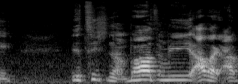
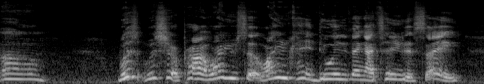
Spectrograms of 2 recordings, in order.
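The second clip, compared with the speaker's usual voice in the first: put-on bossy, domineering, demanding tone; 4 semitones higher than usual. Retelling what the woman said on coming outside: imitating a slave-master tone. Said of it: "like I was a fucking slave".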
